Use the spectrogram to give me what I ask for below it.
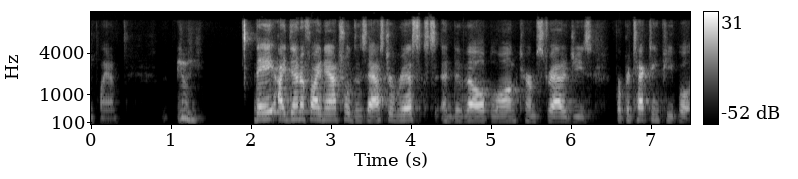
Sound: cough

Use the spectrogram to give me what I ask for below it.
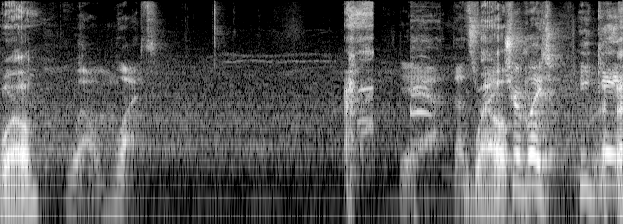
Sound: laugh

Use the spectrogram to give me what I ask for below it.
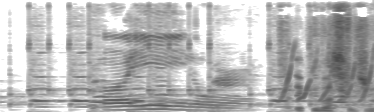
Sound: monkey heartbeat

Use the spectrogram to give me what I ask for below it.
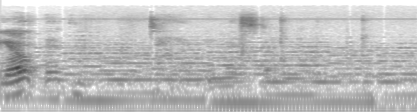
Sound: whispering

